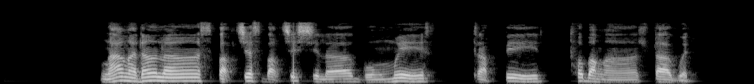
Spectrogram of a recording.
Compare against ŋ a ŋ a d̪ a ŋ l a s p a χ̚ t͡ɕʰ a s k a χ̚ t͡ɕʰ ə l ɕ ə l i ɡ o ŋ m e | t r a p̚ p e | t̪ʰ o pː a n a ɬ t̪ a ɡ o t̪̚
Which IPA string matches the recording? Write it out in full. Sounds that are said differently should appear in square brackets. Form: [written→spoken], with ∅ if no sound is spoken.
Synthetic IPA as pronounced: ŋ a ŋ a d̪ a ŋ l a s p a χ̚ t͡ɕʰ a s [k→p] a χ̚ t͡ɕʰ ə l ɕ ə l [i→a] ɡ o ŋ m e | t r a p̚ p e | t̪ʰ o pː a [n→ŋ] a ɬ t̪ a ɡ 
